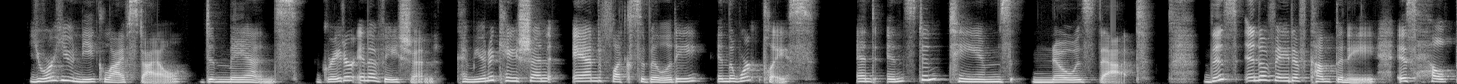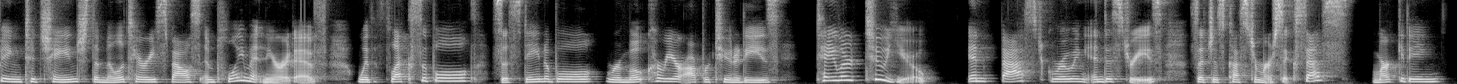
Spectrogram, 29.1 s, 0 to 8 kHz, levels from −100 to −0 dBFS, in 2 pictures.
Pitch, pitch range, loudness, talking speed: 240 Hz, 215-285 Hz, -16 LUFS, 95 wpm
